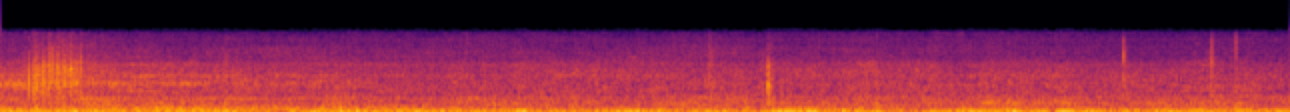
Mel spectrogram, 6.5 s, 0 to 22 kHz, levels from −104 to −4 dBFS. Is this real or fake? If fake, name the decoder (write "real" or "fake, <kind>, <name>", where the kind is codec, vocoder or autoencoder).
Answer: fake, codec, SNAC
